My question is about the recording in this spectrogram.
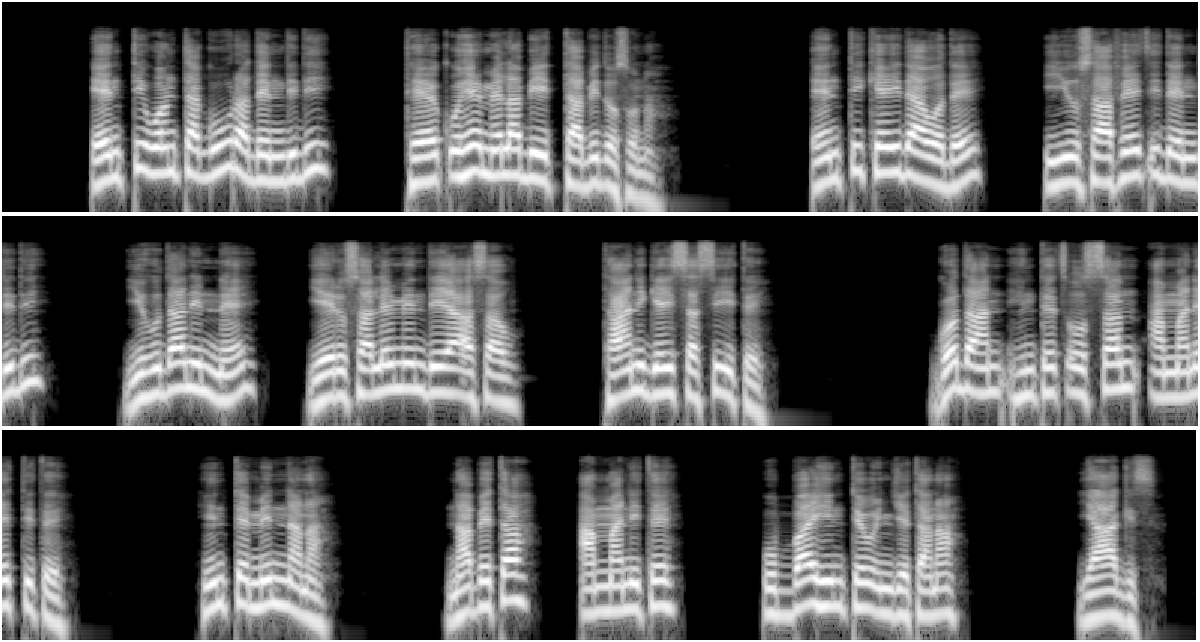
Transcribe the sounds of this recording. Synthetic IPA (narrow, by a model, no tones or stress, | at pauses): ʔɛnt̪ːɪwɔnt̪ːɐɡuːɾɐd̪ɛnd̪ɪd̪ɪ | t̪eːkʼʊhɛmɛlɐbiːt̪ːaːbɪd̪ɔsɔnɐ̰ | ʔɛnt̪ːɪkɛjɪd̪aːwɔd̪ɛ | ɪjʊsaːfe̞ːt͡sʼɪd̪ɛnd̪ɪd̪ɪ | jɪhʊd̪ɐnɪnːɛ | jɛɾʊsaːlemɛnd̪ɛjaːɐsɐw | t̪aːnɪɡɛjsːɐsɪːt̪ɛ̰ | ɡɔd̪aːnhɪnt̪ːɛt͡sʼo̞ːsːɐnɐmːɐnɛt̪ːɪt̪ɛ | hɪnt̪ːɛmɪnːɐnɐ | nɐbɛt̪ɐ | ʔɐmːɐnɪt̪ɛ | ʊbːɐjhɪnt̪ːɛwɪnd͡ʒɛt̪ɐnɐ | jaːɡɪs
